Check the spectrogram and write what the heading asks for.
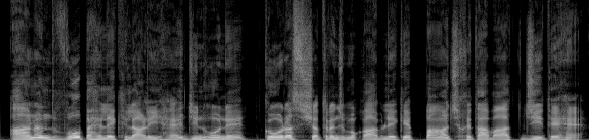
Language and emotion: Urdu, neutral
